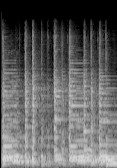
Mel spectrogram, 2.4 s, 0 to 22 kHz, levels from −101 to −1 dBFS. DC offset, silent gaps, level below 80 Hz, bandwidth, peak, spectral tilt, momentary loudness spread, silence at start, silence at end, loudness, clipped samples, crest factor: under 0.1%; none; -54 dBFS; 11.5 kHz; -6 dBFS; -6 dB/octave; 4 LU; 0 s; 0 s; -21 LUFS; under 0.1%; 14 dB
